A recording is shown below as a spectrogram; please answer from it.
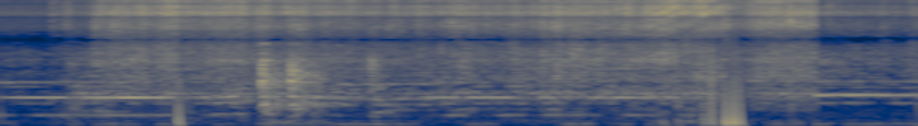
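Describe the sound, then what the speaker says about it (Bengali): Black mustard seeds spit and sizzle in hot oil in a pan, a steady, close frying hiss with a few clinks of a utensil against the pan and no talking. "এখন কালো সরিষা দিয়ে দিলাম। সরিষাটা একটু ভাজা হলে"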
